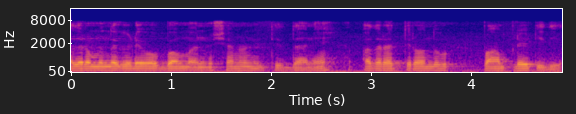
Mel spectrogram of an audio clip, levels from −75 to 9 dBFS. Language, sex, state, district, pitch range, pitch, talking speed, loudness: Kannada, male, Karnataka, Bidar, 100-110 Hz, 105 Hz, 120 wpm, -17 LUFS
